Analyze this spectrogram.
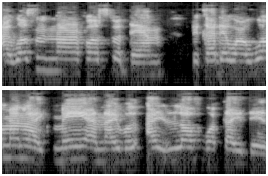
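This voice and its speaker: A woman's fairly high voice at a moderate pace, monotone and flat, with very even loudness. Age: 60s. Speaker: retired nurse and nurse educator. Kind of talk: interview. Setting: radio studio.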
